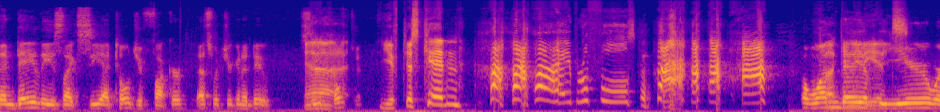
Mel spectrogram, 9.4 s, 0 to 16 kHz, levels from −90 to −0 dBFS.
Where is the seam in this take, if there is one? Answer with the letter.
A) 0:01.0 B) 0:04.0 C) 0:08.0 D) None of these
B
